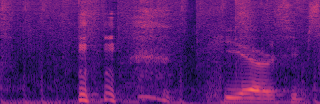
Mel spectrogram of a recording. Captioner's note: chuckles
